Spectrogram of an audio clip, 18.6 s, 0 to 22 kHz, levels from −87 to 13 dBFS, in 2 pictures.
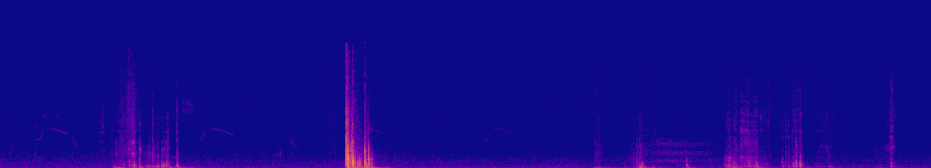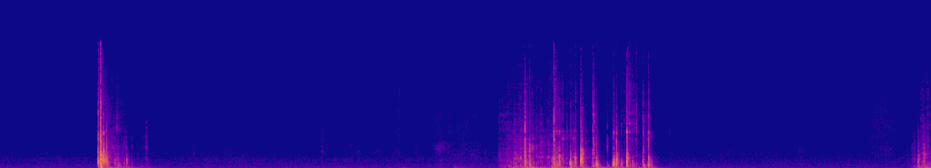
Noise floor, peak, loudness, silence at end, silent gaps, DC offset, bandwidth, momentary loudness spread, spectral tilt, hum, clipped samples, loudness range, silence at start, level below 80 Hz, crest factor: -70 dBFS; 0 dBFS; -25 LUFS; 0 s; none; under 0.1%; 16 kHz; 29 LU; -4.5 dB/octave; none; under 0.1%; 22 LU; 1.3 s; -48 dBFS; 32 dB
